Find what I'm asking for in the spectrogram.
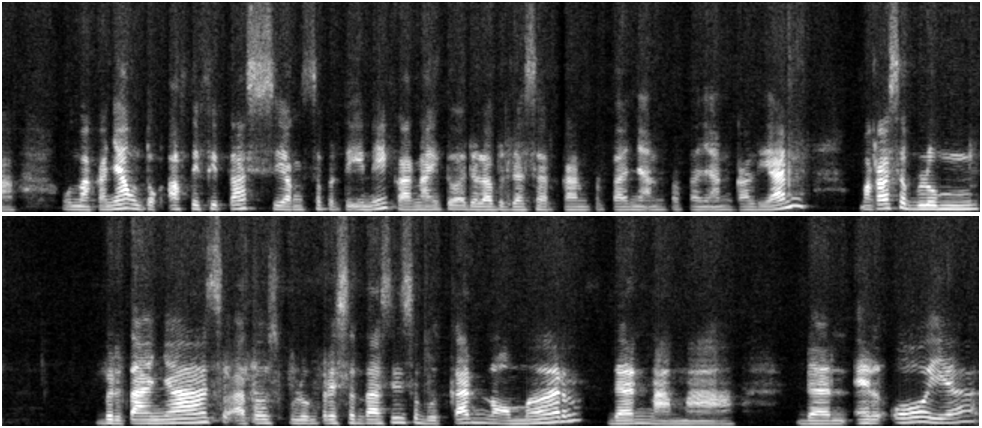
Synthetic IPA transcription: makaɲaunt̪ʊkak̚t̪ifit̪asjaŋsəpərt̪iːnikarənait̪uadalahbərdasarkanpərt̪aɲaʔanpərt̪aɲaankalian | makasəbəlʊm | bərt̪aɲasat̪awsəbəlʊmpɾesɛnt̪asisəbut̪̚kanːomərdanːa̰ma | danɛloja

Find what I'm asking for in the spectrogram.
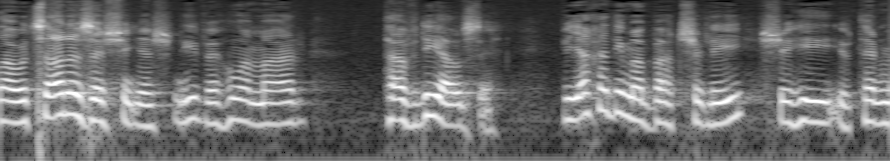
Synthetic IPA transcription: laot͡saɾazɛʃejɛʃliveɦuamaɾ | tavdialze | vejaχad̪imabatʃɛliʃeɦijotʰɛɾm

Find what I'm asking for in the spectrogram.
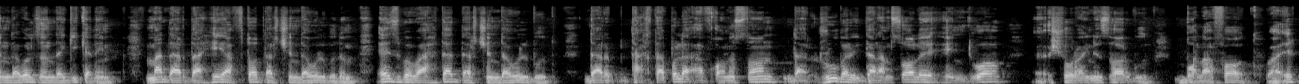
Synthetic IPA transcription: ɪnd̪awɪlzɪnd̪aɡikad̪emːad̪aɾd̪aɦeaft̪ɔːd̪ːaɾt͡ʃʰɪnd̪awulbud̪ɪmhezbɪwahd̪at̪̚d̪aɾt͡ʃʰɪnd̪awulbud̪d̪aɾt̪ʰaxt̪apʊlɪʔafɣɑːnɪst̪ɑnd̪aɾɾubaɾid̪aɾamsɑːleɦɪnd̪wɔ | ʃoɾɑjnɪzɒɾbud̪balafɔt̪wa

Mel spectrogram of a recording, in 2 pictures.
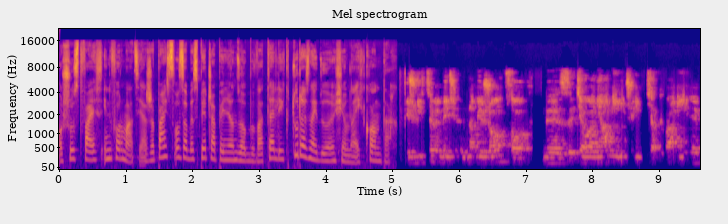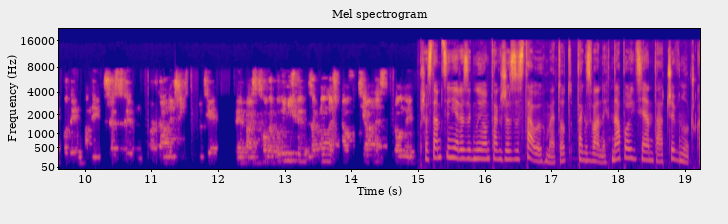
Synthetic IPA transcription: ɔʂust̪fajɛst̪infɔɾmat̪sʲja̰ʐɛpaj̃st̪fɔzabɛspʲjɛt͡ʂapʲjeɲɔnd̪zɛɔbɘvat̪ɛlʲikt̪uɾɛznajd̪ujɔ̃w̃ɕɛnaixkʰɔnt̪a̰xjɛʐɛlʲixt̪sɛmɘbɘt͡ɕnabʲjɛʐɔnt̪sɔzd͡ʑawaɲamʲit͡ʂɘlʲiit̪sjat̪ɪvamʲipɔd̪ɛjmɔvanɪmʲipʂɛsɔɾɡanɘt͡ʂɘinst̪ɘ̥t̪ut̪sʲjɛ | paj̃st̪fɔvɛpɔvʲiɲːiɕmɘzaɡlɔnd̪at͡ɕnaɔfʲi̥t̪ʲjalnɛst̪ɾɔnɘpʂɛst̪ɛmp̚tsɘɲɛɾɛzɘɡnujɔ̃w̃t̪aɡʐɛzɛst̪awɘxmɛt̪ɔt̪ːaɡzvanɘxnapɔlʲit̪sʲjant̪at͡ʂɘvnut͡ʂka

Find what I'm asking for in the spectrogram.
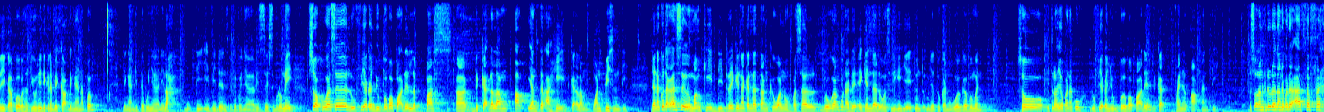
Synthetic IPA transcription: əɾikəapəpasalt̪ioɾidiəkənabeka̰p̚dəŋãnapə | dəŋãnkit̪əpuɲanilah | buk̚t̪iʔividənskit̪əpuɲəɾisət͡ʃsəbəlʊmni | soakuɾasəlufiakand͡ʒumpəbapa̰ʔadələpasədəkat̪̚dalamak̚jaŋt̪əɾʔa̰ɦɪrdəkat̪̚dalamwanpisnant̪i | danakut̪aʔɾasəmaŋkididɾaɡənakandat̪aŋkəwanɔhpasaldoɣaŋpunadəʔaɡɛndadoɣaŋsəndiɾijait̪uunt̪ʊk̚mə̃ɲd͡ʒat̪uhkanwəɡɔvəmə̃n | soit̪ulahd͡ʒawapanakulufiakand͡ʒumpəbapa̰ʔdədəkat̪̚fajnala̰k̚na̰nt̪ḭ | səsoalankəduədat̪aŋdaɾipadaʔat̪əfɛ

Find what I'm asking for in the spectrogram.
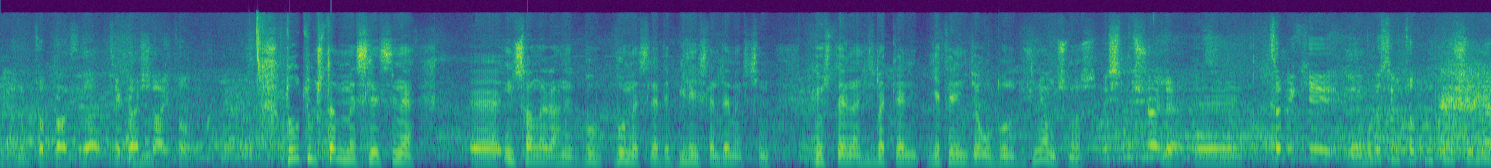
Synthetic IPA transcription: d̪enɯmbut̪ʰo̞plˠant̪ʰɯd̪at̪ʰɛcɾaɾʃaːɦit̪ʰo̞lˠum | d̪̥out̪ʰukst̪ʰanmɛselʲesinɛ | insanlˠaɾaɦanibubumɛselʲed̪ɛbilʲint͡ʃlʲænd̪iɾmɛci̥t͡ʃʰin | ɟø̞st̪ʰe̞ɾilʲænɦizmɛt̪lʲeɾinje̞t̪ʰe̞ɾind͡ʒɛo̞lˠd̪uːnud̪yʃynyjo̞ɾmusunuz̥ɛʃimd̪iʃø̞jlʲɛɛt̪ʰabiːcʰibuɾasɯbit̪ʰo̞pʰlˠumkʰonuʃˠeɾɯna

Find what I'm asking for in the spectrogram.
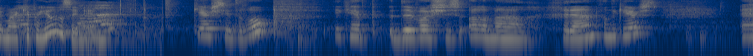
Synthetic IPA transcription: maɹɪkhɛpəɹɦɪəfɪːlˠzɪnɪ̰n | kɛɹstsɪtərɔpɪkhɛpdəʋɔʃjəsɑləmaːlˠχədaːnfɔndəkɛɹst

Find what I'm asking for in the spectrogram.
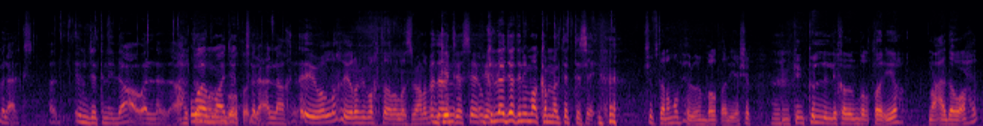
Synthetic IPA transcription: bɪlʕa̰ks | haːd̪iʔənd͡ʒɪt̪nid̪awalːaawamaɪt̪bɪlʕalːaxḭːɾiwɑlˤːɑxiːɾafimaxt̪ɑːɾˤhɑlːɑsbanabadəmnsajɪmkənlad͡ʒat̪nimakamːalt̪ɪt̪ːɪsʕid | ʃʊft̪ɑɾˤɑmuːbħɪlwabɑɾˤt̪ˤɑɾɪjːaʃʊf | jɪmkənkʊlːəlːixablbɑɾˤt̪ˤɑɾɪjːa | ma̰ʕʔa̰d̪awaːħɪd̪̚

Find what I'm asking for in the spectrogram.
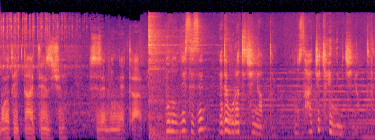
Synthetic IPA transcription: muɾat̪ʰɯiknaːɛt̪ʰːiːnizit͡ʃʰin | sizɛminːɛt̪ʰːa̰ɾibununɛsizinːɛd̪ɛmuɾat̪ʰi̥t͡ʃʰinjap̚t̪ʰɯm | b̥unusaːd̪ed͡ʒɛcʰɛnd̪imit͡ʃʰinjap̚t̪ʰɯm

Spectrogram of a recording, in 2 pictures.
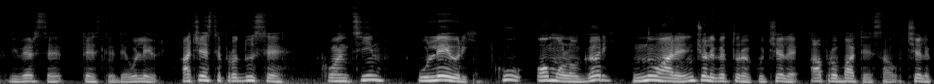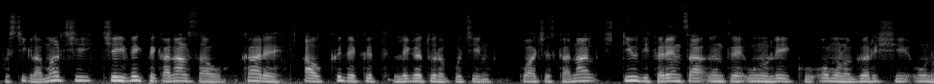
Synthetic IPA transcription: d̪ive̞rse̞t̪e̞st̪e̞d̪e̞ule̞urʲat͡ʃe̞st̪e̞pɾo̞d̪use̞ | kʰo̞nt̪sin | ule̞urʲkʰuo̞mo̞lo̞ɡərʲ | nuaɾe̞nit͡ʃʲo̞le̞ɡət̪uɾəkut͡ʃe̞le̞apɾo̞bat̪e̞sa̰wt͡ʃe̞le̞kusiɡlamərt͡ʃit͡ʃe̞jve̞kʲpe̞kanalsawkʰaɾe̞awkɨt̪̚d̪ekɨt̪le̞ɡət̪uɾəput̪sin | kuat͡ʃe̞st̪̚kanalʃt̪iwd̪ife̞ɾe̞nt̪saʔɨnt̪ɾe̞ʔunulejkʰuʔo̞mo̞lo̞ɡərʲʃiunu

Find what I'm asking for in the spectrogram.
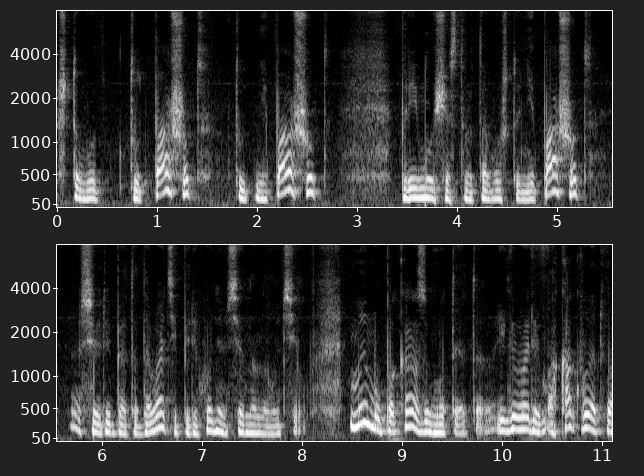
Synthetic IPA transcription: ʂt̪ovo̞t̪ːut̪paʂʊt̪ːut̪nʲɪpaʂʊt̪ | pɾʲɪːɪmuɕːɪst̪vət̪ɐvoʂt̪onʲɪpaʂʊt̪ | fsʲoɾʲɪbʲat̪əd̪ɐvajtʲɪpʲɪɾʲɪxodʲɪmfsʲenɐnovɨtʲḭlˠmɨmɨpɐkazʊvɪmvot̪ɛt̪ə̰iɡəvɐɾʲimɐkakvɨɐt̪va

